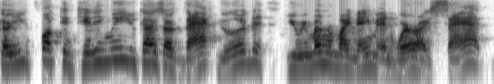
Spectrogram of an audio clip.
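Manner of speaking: high, incredulous questioning; delighted disbelief. Retold or imitated. Customer to restaurant staff who remembered him, amazed. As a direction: react amazed, drawing out the praise.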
